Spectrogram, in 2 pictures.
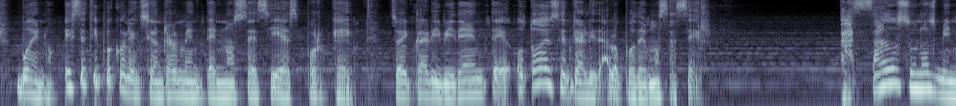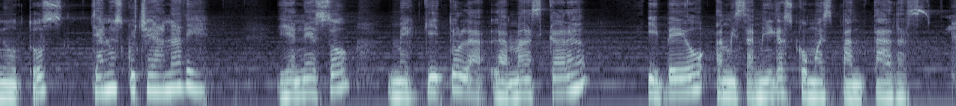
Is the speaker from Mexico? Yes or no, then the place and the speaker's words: yes; Mexico; moved away; en mi tierra natal, México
